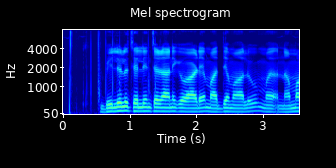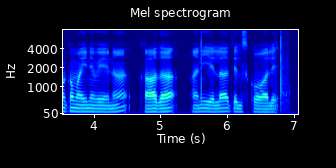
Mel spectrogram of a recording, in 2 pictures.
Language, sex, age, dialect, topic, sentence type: Telugu, male, 18-24, Telangana, banking, question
